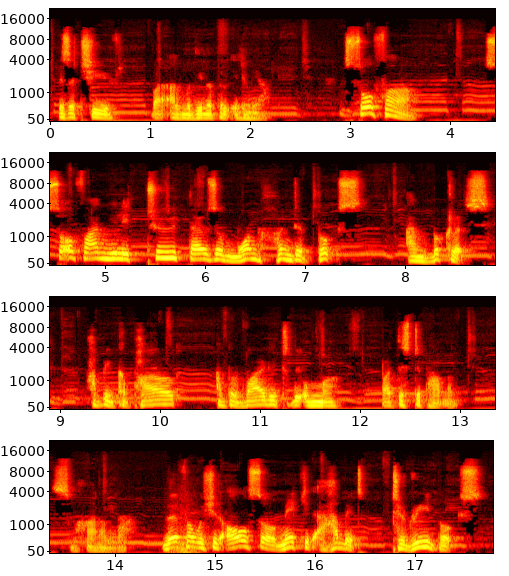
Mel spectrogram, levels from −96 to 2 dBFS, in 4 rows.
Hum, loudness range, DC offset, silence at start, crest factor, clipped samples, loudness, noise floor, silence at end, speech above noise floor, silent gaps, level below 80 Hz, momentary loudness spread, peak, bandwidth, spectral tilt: none; 4 LU; under 0.1%; 0.05 s; 14 dB; under 0.1%; -25 LUFS; -52 dBFS; 0.15 s; 27 dB; none; -50 dBFS; 13 LU; -12 dBFS; 13.5 kHz; -5 dB/octave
